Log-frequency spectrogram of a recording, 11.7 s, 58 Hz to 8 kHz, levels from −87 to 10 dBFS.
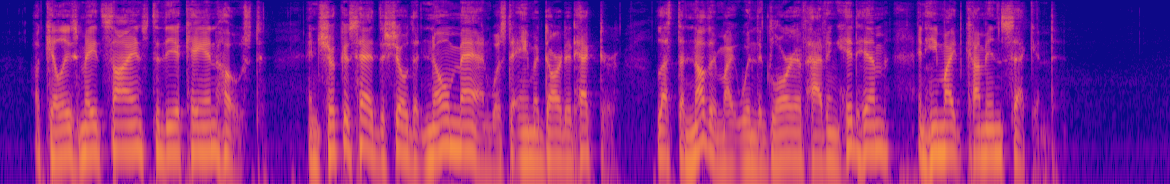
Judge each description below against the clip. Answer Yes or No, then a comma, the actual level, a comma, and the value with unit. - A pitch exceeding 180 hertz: No, low, 125 Hz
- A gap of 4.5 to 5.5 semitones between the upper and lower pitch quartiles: No, average, 3.9 semitones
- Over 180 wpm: Yes, fast, 205 wpm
